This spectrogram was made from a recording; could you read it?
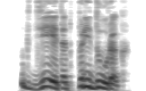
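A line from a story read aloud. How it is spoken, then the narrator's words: Rasping voice. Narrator (Russian): прохрипела Тильда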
